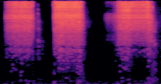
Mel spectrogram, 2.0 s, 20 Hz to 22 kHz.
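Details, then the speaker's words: Microphone clipped down at the tire valve, tire near 24.5 PSI: three sharp half-second hissing bursts as the pressure gauge is not held square and fails to seal, giving an inaccurate reading and letting air out. "you're not getting an accurate reading and you're just draining tire air pressure out."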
